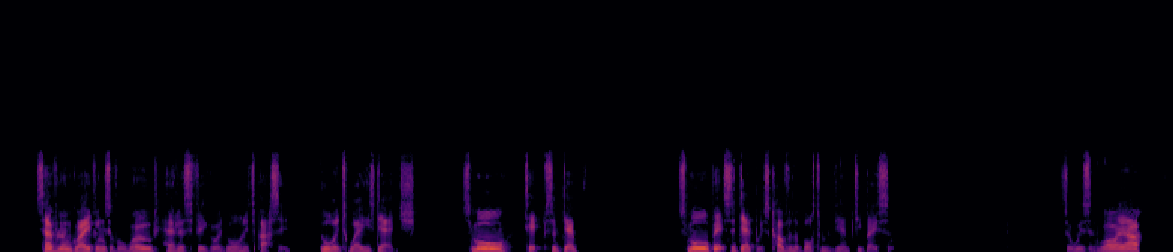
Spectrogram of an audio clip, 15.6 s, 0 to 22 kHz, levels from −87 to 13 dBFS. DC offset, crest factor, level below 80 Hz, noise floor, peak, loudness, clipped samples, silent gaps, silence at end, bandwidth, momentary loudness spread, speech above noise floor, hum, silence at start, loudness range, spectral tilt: under 0.1%; 22 dB; -82 dBFS; under -90 dBFS; -20 dBFS; -40 LUFS; under 0.1%; 3.87-4.24 s, 5.68-6.15 s, 6.90-6.99 s, 7.71-8.87 s, 11.91-13.40 s, 13.49-14.12 s; 0.45 s; 9 kHz; 21 LU; over 49 dB; none; 0.5 s; 15 LU; -4 dB/octave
